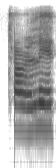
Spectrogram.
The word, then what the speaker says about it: traveled: Vanessa, cuando decimos la palabra traveled, esa E se va cuando pronuncio. Es decir, que digo travel y luego traveled, traveled.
